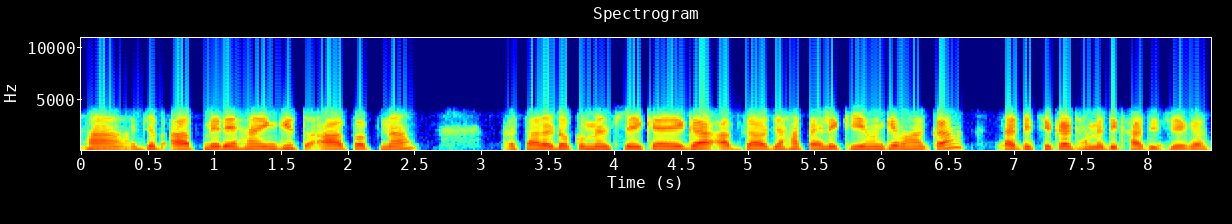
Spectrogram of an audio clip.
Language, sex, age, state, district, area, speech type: Hindi, female, 45-60, Uttar Pradesh, Sonbhadra, rural, conversation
